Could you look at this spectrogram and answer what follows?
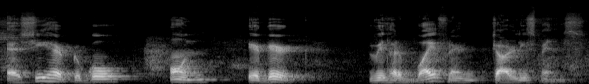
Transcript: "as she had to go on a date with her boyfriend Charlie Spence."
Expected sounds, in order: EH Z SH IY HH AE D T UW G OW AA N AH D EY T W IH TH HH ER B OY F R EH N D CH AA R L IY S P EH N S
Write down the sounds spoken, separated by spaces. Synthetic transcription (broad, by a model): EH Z SH IY HH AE D T UW G OW AA N AH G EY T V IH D HH ER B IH F R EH N D CH AA R L IY S P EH N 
